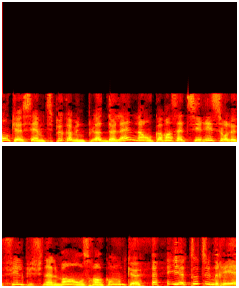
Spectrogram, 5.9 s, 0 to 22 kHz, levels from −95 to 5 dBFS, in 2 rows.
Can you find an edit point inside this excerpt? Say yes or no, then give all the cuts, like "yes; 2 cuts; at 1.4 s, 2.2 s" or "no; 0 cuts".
no; 0 cuts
